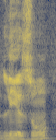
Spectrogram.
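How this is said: The word is said with French pronunciation. "In French, the liaison"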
